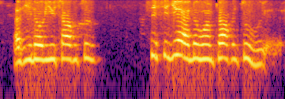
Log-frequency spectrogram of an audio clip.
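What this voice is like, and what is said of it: Southern American accent. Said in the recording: “your country voice ... I didn't lose my southern voice, my southern accent. I still have it now”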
